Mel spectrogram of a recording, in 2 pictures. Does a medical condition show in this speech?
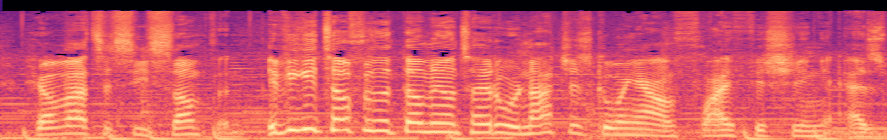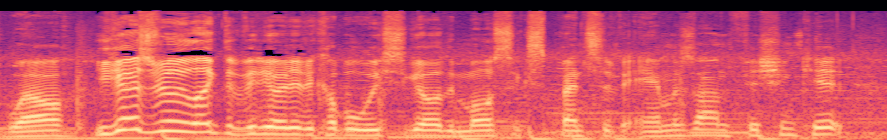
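No.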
